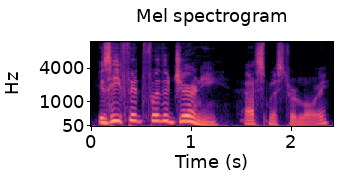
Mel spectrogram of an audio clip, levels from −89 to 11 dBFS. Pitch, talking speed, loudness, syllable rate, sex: 155 Hz, 225 wpm, -18 LUFS, 5.8 syllables/s, male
